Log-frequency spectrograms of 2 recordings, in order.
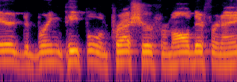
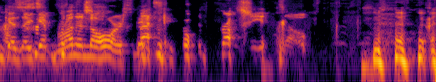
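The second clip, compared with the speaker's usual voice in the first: laughing; 6 semitones higher than usual. Real, not acted. Laughing while explaining the joke.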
